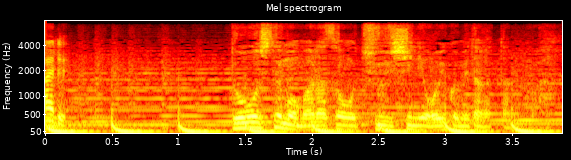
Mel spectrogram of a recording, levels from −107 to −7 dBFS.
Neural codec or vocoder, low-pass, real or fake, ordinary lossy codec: none; 7.2 kHz; real; none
